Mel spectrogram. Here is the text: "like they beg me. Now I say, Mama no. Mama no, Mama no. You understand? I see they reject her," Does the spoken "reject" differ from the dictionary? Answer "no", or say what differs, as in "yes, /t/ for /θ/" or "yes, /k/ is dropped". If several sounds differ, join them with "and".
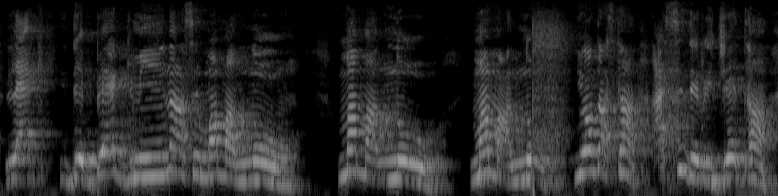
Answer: yes, /k/ is dropped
